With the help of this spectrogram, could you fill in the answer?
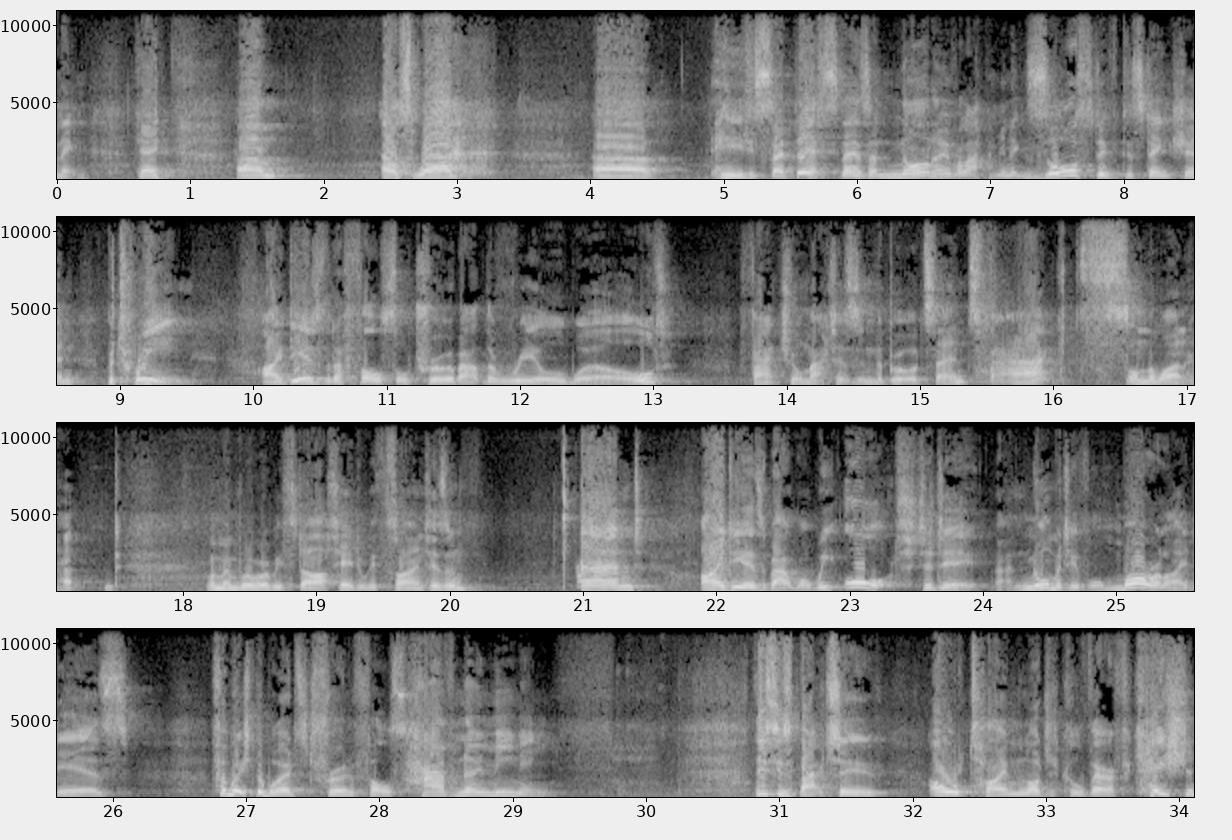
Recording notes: Talk with Q&A at Essex University.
